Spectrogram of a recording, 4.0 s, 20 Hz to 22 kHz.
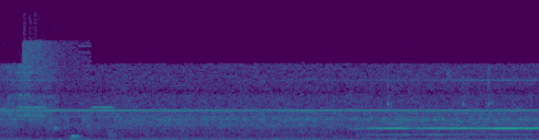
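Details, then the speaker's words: Blocks One MKII 3D printer at first power-up: a quiet hum, then a steady high whine near 2 kHz as the stepper motors move. The owner suspects the drivers are not TMC silent drivers; this is not confirmed. "i'll definitely say there's no way these are tmc drivers like i don't know if you guys can actually hear it from there"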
